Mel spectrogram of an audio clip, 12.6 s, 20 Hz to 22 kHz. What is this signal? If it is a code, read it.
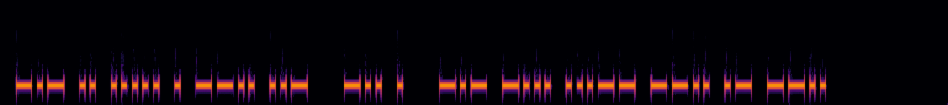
Morse code, heard as a keyed tone, about 17 wpm, 700 Hz. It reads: KI5EZU DE KB3ZAZ
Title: USA Callsign DE Callsign - 6 Characters - 17wpm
